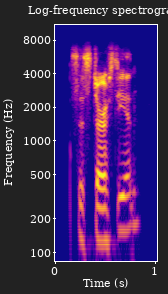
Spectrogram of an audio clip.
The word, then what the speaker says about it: Cistercian: It may even be Cistercian with an SH in there, but either way.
